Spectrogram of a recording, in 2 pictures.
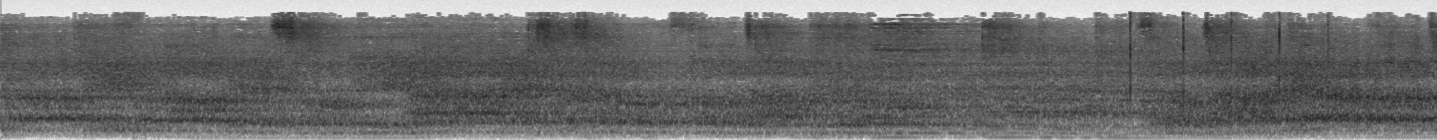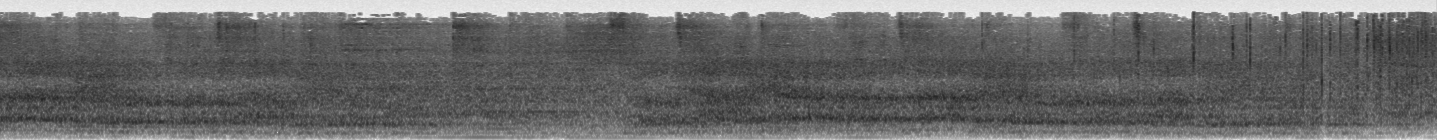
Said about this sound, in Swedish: Utan de åkte in, ställde sig runt mittcirkeln och så spelade man hymnen samtidigt som publiken sjung med i den. Så det var liksom ett lite annorlunda sätt att starta matchen på. Vi kan lyssna lite kort på det här.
